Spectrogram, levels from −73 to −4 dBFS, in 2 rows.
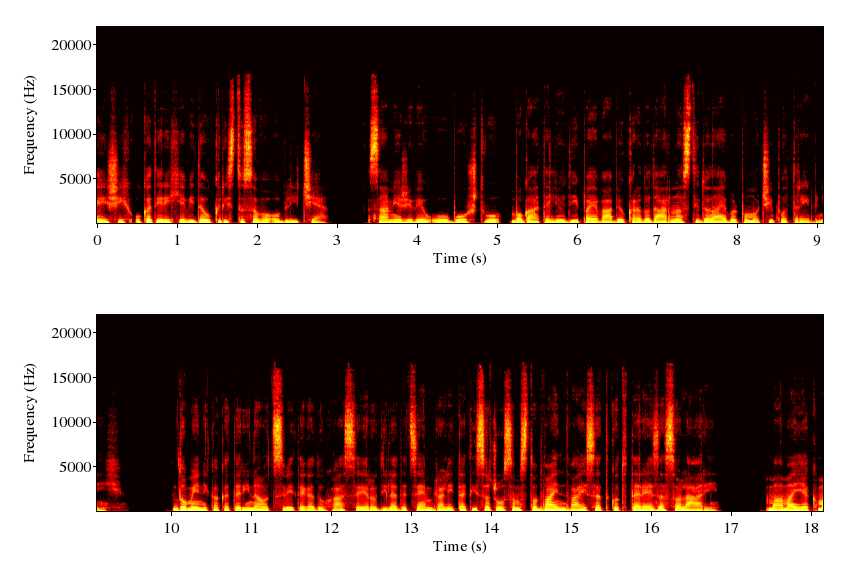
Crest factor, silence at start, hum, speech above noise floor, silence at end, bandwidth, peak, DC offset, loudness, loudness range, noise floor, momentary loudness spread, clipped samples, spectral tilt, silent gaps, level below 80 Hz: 16 dB; 0 s; none; 52 dB; 0 s; 16.5 kHz; -4 dBFS; under 0.1%; -20 LUFS; 3 LU; -71 dBFS; 6 LU; under 0.1%; -5.5 dB/octave; none; -48 dBFS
